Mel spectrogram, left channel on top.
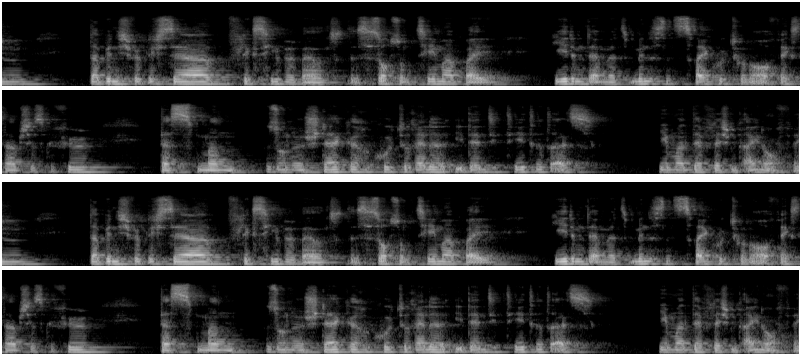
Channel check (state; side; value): normal; both; correlation 0.83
